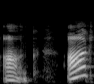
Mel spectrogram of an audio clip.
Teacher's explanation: जब हम उच्चारण कर रहे हैं तो इसका मुंह और नासिका दोनों से उच्चारण कर रहे हैं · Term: अनुनासिक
